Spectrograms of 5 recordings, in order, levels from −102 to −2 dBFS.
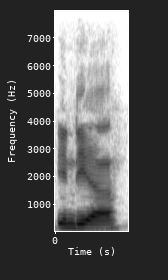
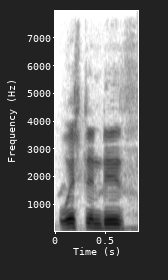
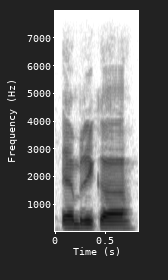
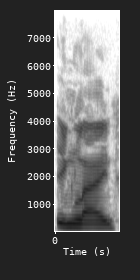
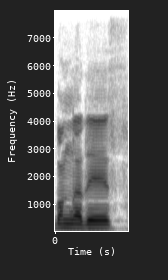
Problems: none marked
